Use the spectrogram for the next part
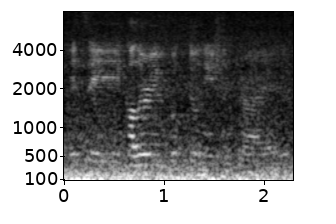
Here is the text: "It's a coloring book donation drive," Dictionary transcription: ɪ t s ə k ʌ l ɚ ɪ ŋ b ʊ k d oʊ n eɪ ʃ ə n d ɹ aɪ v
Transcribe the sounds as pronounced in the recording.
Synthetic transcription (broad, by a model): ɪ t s ə k ʌ l ɚ ɪ ŋ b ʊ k d oʊ n eɪ ʃ ə n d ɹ aɪ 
